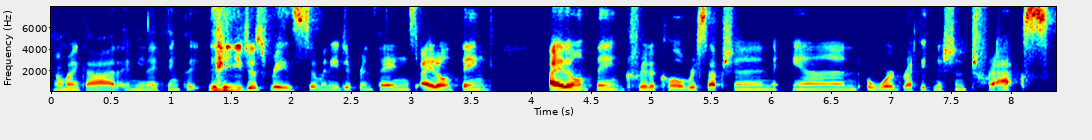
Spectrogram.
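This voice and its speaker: A woman novelist talking as a podcast guest in a thoughtful, measured way, qualifying her points. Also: low-pitched, warm tone, no echo, studio quality. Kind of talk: casual podcast conversation.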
